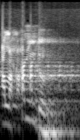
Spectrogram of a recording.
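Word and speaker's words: الحمد: আলহামদু, গলার ভেতর থেকে এটা উচ্চারণ করবেন, আলহামদু। এর বাংলা মানে কি?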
